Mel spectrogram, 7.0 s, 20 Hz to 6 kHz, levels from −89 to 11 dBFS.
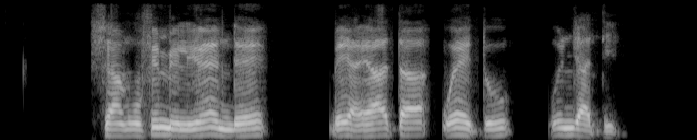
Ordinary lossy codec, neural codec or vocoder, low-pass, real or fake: AAC, 32 kbps; vocoder, 44.1 kHz, 128 mel bands, Pupu-Vocoder; 5.4 kHz; fake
